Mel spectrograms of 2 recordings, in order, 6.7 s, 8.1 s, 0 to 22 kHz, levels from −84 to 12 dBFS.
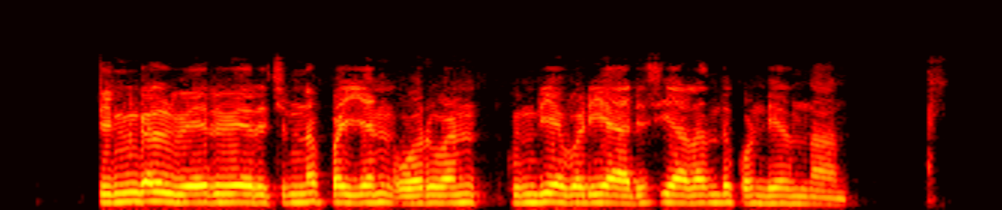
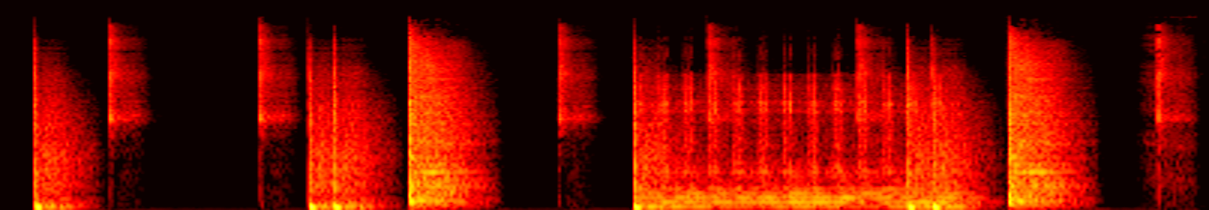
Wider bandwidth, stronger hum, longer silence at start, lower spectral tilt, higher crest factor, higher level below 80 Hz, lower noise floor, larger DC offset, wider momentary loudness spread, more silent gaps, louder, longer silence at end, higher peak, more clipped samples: second, 6.8 kHz vs 14.5 kHz; neither; first, 0.65 s vs 0.25 s; first, -7.5 dB/octave vs -4.5 dB/octave; second, 14 dB vs 22 dB; second, -60 dBFS vs -28 dBFS; second, -49 dBFS vs -85 dBFS; neither; second, 10 LU vs 15 LU; neither; first, -18 LUFS vs -22 LUFS; first, 1.05 s vs 0.15 s; second, -6 dBFS vs 0 dBFS; neither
